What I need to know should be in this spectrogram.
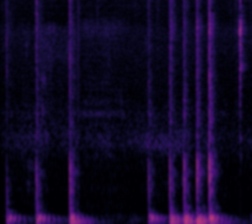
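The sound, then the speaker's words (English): A pen banging on a notebook makes sharp, hollow knocks: three spaced taps, a pause, then a quicker run of about five taps. “Is that someone at your door, or? No, that's me banging my pen on my notebook.”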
